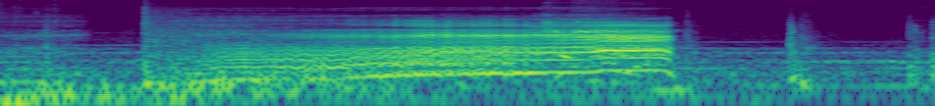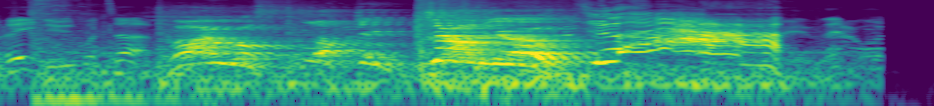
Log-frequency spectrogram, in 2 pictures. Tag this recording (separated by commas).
Speech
